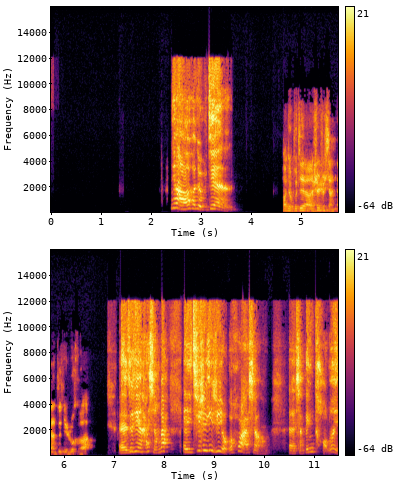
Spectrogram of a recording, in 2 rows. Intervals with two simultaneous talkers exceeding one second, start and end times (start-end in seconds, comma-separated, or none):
none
